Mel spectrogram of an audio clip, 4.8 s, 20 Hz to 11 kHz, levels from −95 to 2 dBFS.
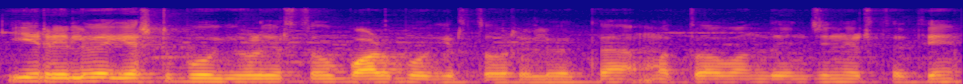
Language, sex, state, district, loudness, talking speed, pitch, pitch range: Kannada, male, Karnataka, Belgaum, -20 LUFS, 150 wpm, 120 Hz, 120-125 Hz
